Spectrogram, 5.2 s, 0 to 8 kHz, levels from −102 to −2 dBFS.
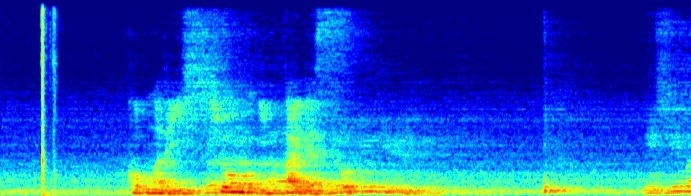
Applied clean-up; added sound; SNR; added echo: none; Computer keyboard; 20 dB; reverberation time 0.9 s.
